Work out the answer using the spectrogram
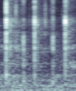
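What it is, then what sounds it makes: Paint marker with free-rolling mixing ball. An acrylic paint marker is shaken up and down after a flick, and its free-rolling mixing ball rattles inside to mix the paint. Five short, bright clicks ring out with almost no low end, each dying away almost instantly. The free rattle is the sound you want, showing the ball is rolling properly.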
